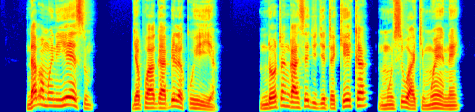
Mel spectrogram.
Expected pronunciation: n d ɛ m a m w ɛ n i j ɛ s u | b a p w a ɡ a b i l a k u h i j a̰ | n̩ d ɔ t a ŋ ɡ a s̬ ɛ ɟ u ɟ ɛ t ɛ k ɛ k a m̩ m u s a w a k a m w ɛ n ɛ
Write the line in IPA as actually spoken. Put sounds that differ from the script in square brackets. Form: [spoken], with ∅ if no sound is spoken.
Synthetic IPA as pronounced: n d [a] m a m w ɛ n i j ɛ s u | [ɟ] a p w a ɡ a b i l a k u h i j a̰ | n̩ d ɔ t a ŋ ɡ a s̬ ɛ ɟ u ɟ ɛ t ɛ k ɛ k a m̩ m u s [i] w a k [i] m w ɛ n ɛ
